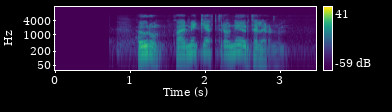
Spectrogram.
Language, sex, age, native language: Icelandic, male, 40-49, Icelandic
